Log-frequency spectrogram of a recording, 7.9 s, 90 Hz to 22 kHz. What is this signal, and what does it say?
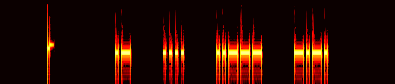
Morse code, heard as a keyed tone, about 20 wpm, spaced as for 10 wpm, 700 Hz. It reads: AH2C
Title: 102 Lesson 17g - Letter u - Call Signs 20wpm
